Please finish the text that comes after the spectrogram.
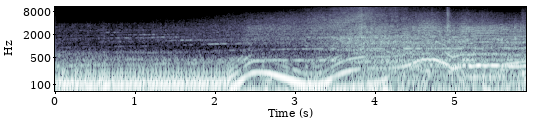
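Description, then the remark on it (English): The engine of a racing lawnmower that can reach 100 miles an hour in 6 seconds screams at high speed, its pitch sweeping up and down in repeated revving surges over a steady, loud mechanical roar, with no voices. “And some people might ask, well, what does a 100 mile an hour lawnmower sound like?”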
